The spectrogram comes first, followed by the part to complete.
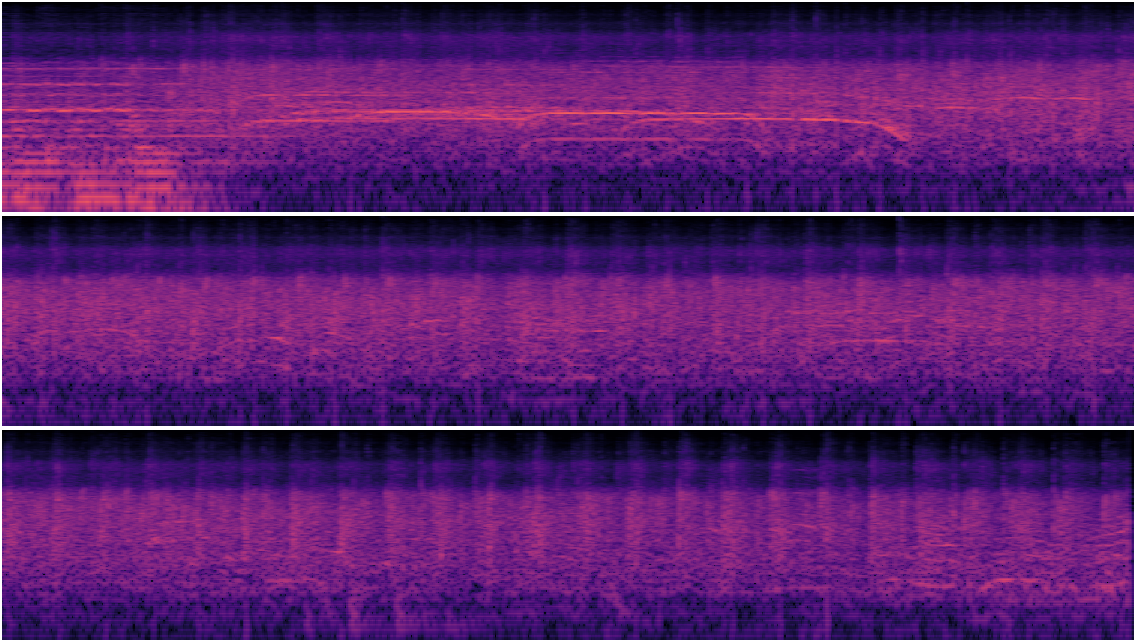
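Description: Dance music cuts off about a second in, and an audience applauds. The clapping thins toward the end into more separate claps.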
